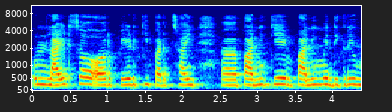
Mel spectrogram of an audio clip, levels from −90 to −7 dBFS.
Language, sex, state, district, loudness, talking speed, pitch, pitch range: Hindi, female, Bihar, Gopalganj, -27 LUFS, 175 wpm, 235 Hz, 225-245 Hz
